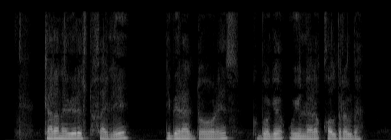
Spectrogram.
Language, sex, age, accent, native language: Uzbek, male, 25-34, Farg'ona, Uzbek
